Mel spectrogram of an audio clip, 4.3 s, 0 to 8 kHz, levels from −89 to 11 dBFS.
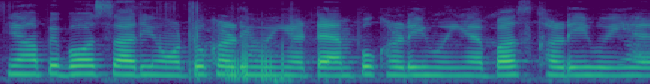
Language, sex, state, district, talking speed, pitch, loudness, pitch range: Hindi, female, Uttar Pradesh, Jalaun, 220 wpm, 235 Hz, -25 LUFS, 230-245 Hz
